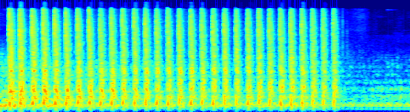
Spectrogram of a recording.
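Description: A stage sound effect of rapid gunfire during a live comedy-thriller play, a dense machine-gun-like burst of about two dozen evenly spaced loud shots that cuts off sharply, leaving a low hum.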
